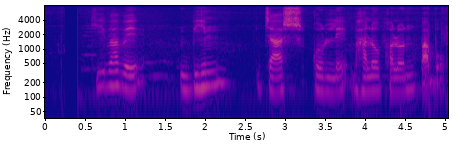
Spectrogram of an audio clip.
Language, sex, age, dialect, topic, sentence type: Bengali, male, 18-24, Rajbangshi, agriculture, question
